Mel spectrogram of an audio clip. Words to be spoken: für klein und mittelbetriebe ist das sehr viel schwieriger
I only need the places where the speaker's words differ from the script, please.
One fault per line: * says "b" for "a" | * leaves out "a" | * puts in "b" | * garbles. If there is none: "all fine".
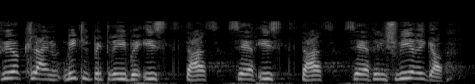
* puts in "ist das sehr"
